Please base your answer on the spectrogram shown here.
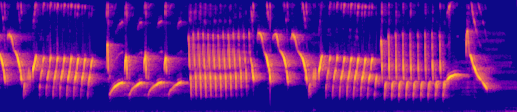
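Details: Canary masteran song in the sharp chirp-and-roll style, used to tutor reluctant and young canaries: sweeping downslurred whistles, then fast buzzy rolled trills alternating with crisp chirps, ending in a steep falling note.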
